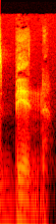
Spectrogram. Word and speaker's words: been: which in this case is been. It sounds like bean. Bean would be the way to pronounce it, like in British English, for example. But we just say been in the US. BEEN. BEEN. See?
